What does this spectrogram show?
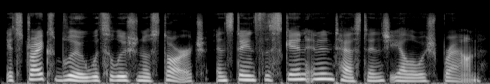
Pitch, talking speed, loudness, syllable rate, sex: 180 Hz, 185 wpm, -16 LUFS, 5.0 syllables/s, female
